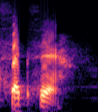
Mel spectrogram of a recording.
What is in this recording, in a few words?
male fx vox, vocal house, g; PS-28 Vocal House Samples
